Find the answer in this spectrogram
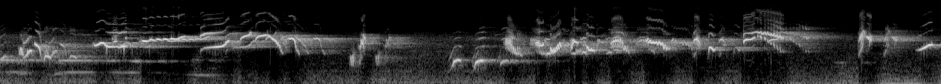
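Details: Black-and-white long-tailed Oriental magpie-robin pouring out 'gacor' song for tutoring other birds: loud varied whistles, swooping slurs and rapid twittering bursts separated by short gaps, with a few low soft notes at the start.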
